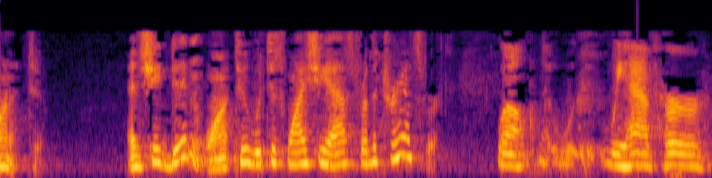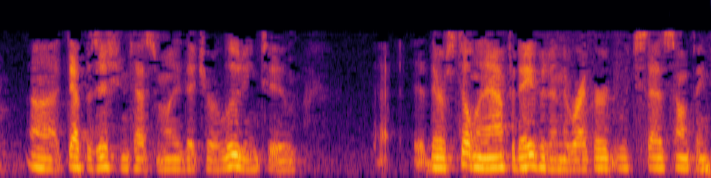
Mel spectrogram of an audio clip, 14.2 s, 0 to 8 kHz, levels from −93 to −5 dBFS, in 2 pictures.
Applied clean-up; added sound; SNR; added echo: none; none; none; none.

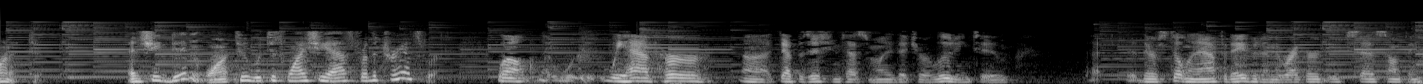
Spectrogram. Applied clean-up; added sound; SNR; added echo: none; Harp; 16 dB; none.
